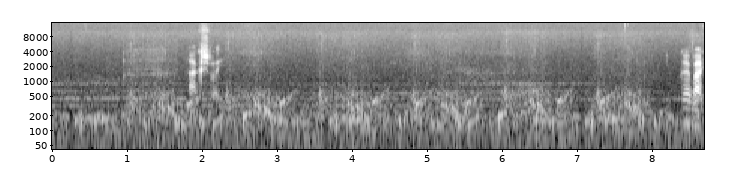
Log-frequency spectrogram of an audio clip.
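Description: Water swirls and gurgles as a swimmer moves underwater.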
